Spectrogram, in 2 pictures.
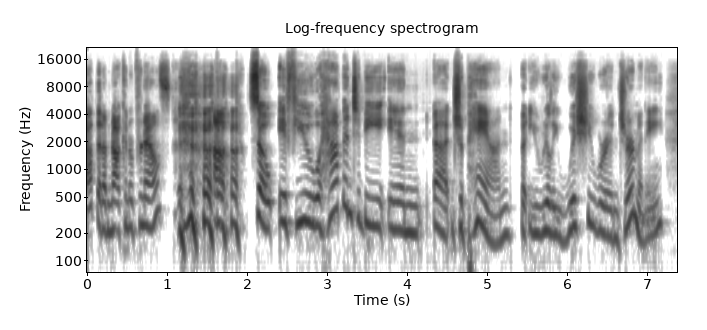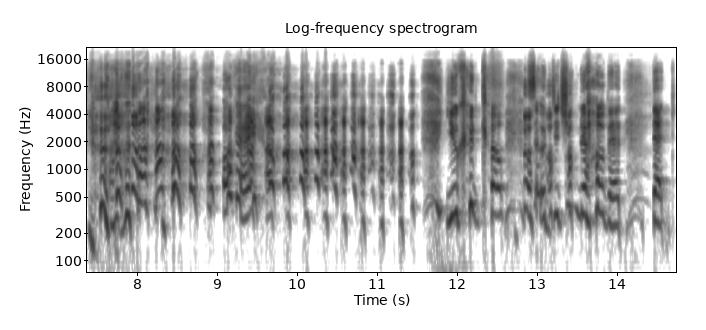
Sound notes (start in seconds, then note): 1.2 laughing; 7.4 laughing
